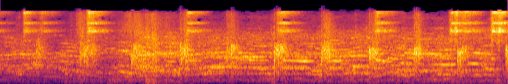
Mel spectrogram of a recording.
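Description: Crowd shouting and cheering over a tambourine jingling in a steady beat, about two strokes a second.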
